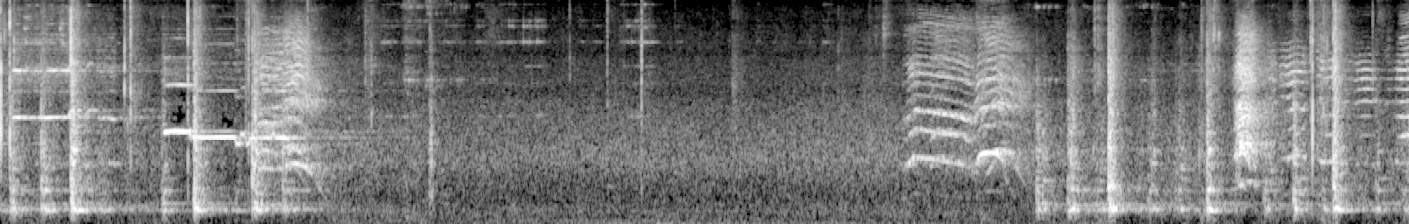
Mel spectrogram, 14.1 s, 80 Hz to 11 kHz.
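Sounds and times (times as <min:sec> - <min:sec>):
pitched musical notes: 0:00.0 - 0:03.5
murmur of outdoor audience: 0:00.0 - 0:14.0
sharp percussive hits: 0:10.3 - 0:14.0.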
